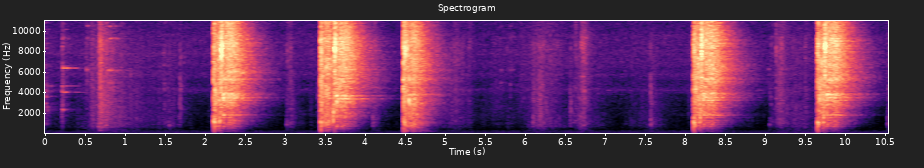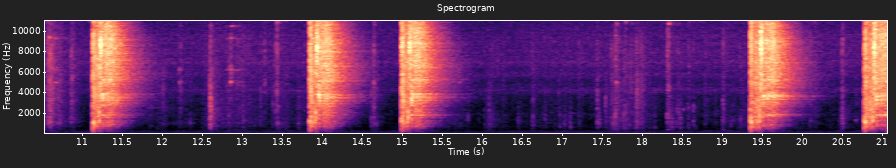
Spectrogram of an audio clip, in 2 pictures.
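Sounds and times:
nail gun firing: 0:02.1 - 0:02.8, 0:03.4 - 0:05.0, 0:08.1 - 0:08.8, 0:09.6 - 0:10.4, 0:11.1 - 0:11.8, 0:13.8 - 0:15.7, 0:19.3 - 0:20.1, 0:20.8 - 0:21.0.

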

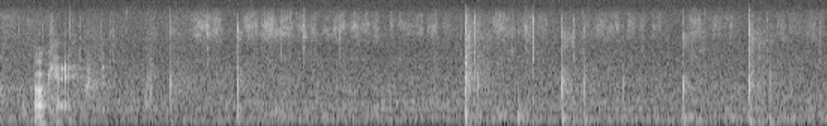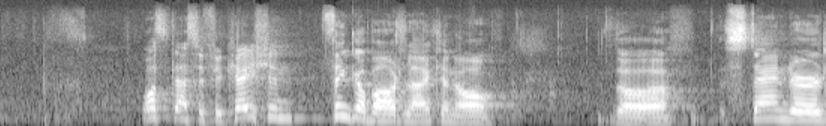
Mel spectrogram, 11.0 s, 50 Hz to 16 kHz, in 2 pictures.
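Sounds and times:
chalk scratching on blackboard: 0:01.1 - 0:06.2
light chalk taps: 0:01.1 - 0:06.5.

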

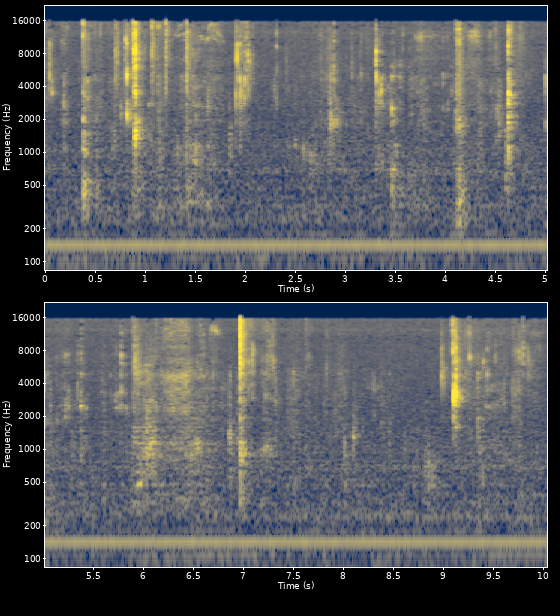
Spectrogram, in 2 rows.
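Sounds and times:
close-miked chewing: 0:00.0 - 0:10.0
faint low hum: 0:00.0 - 0:10.0.

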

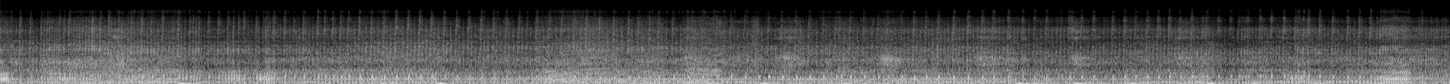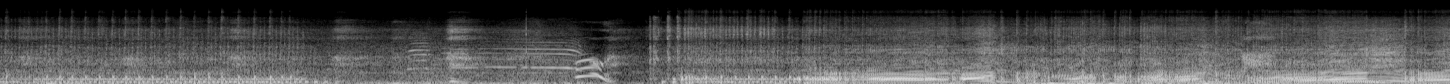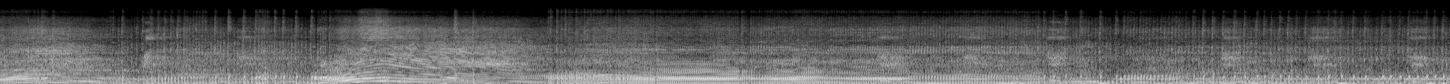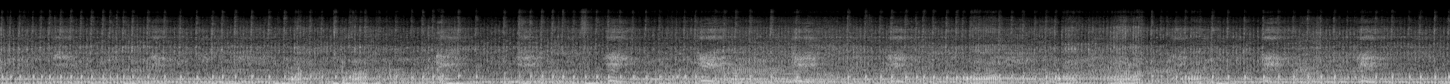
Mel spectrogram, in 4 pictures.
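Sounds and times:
dirt bike engine revving: 0:00.0 - 0:19.3, 0:20.1 - 0:58.0.

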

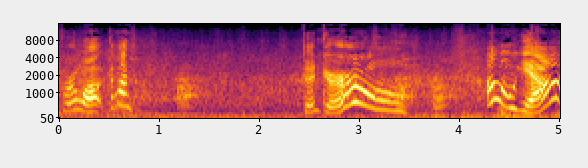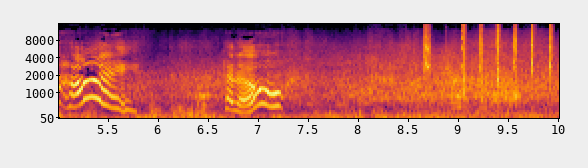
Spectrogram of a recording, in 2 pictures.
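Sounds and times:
light sharp clicks: 0:09.0 - 0:10.0.

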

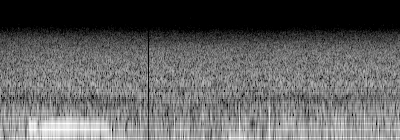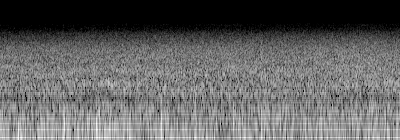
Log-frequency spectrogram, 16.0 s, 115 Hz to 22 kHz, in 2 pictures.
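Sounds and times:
waterfall roaring: 0:00.0 - 0:16.0.

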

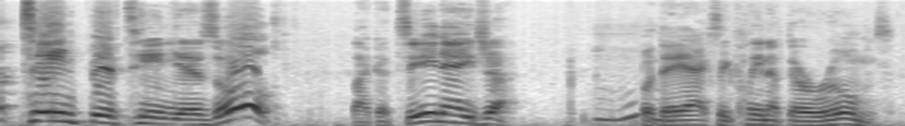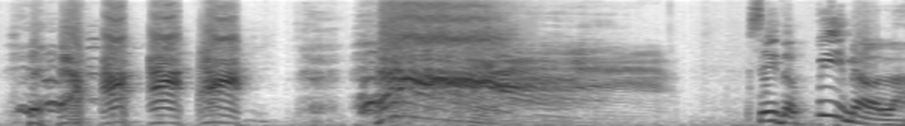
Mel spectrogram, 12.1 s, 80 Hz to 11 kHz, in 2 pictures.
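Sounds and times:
man's strained vocal cry: 0:08.4 - 0:10.6.

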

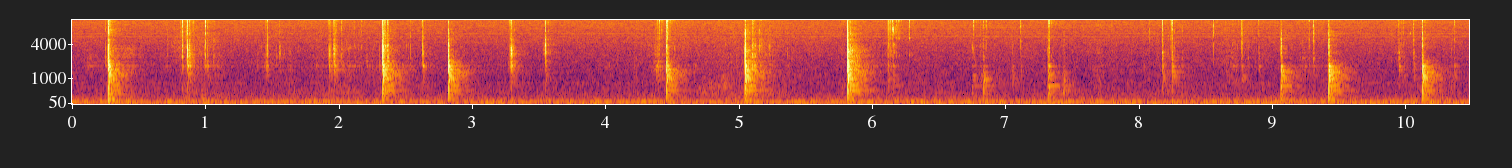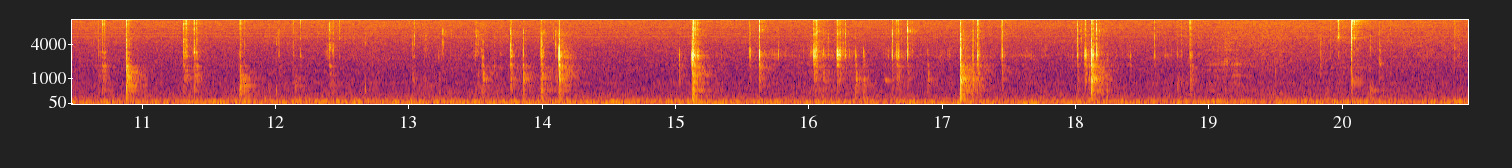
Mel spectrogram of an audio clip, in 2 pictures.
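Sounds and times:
low steady hum: 0:00.0 - 0:20.9.

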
